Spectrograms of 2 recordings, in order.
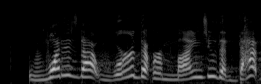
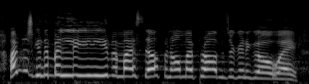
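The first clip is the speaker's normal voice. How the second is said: higher, sing-song mocking; sarcastic mockery; 5 semitones higher than usual. Skeptic mocking the speaker, higher sing-song. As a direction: build the mockery further. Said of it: "some of you are sitting here thinking".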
